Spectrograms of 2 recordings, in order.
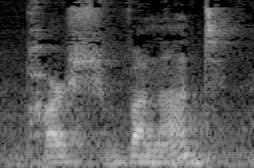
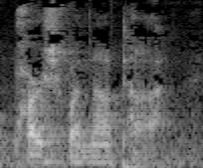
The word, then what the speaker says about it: Parshvanath: Parshvanath. Porsche. Van. Not. Parshvanath. Or Parshvanatha, if you want to sound like a rube. They don't pronounce the A's.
